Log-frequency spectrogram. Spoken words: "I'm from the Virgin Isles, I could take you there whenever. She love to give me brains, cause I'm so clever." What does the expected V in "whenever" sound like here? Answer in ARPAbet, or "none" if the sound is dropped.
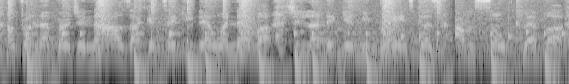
V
